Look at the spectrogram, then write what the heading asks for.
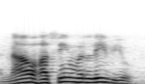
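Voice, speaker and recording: Tinny noisy vintage radio, solemn male attendant, high-pitched, ceremonious, servile. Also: lively intonation, a little slow. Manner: formal, ceremonious, ominous. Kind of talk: old-time radio drama acting.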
